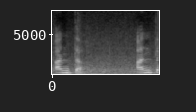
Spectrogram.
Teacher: मतलब उच्चारण करते समय हवा केवल नाक से निकल रही है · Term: अनुस्वार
